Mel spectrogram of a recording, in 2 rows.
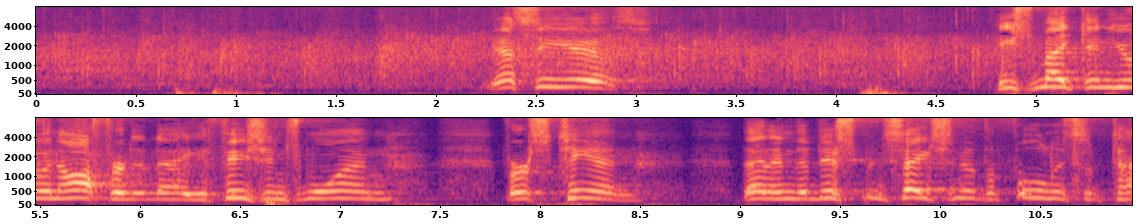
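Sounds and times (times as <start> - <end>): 
audience clapping hands: 0.0 - 6.2
speech: 2.3 - 3.2, 4.8 - 10.9.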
